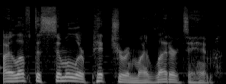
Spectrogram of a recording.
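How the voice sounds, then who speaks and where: An actor playing a rational, blunt young scholar in a video game, speaking in a measured, detached, matter-of-fact way. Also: male voice, medium pitch, animated, faint music behind, lightly acted. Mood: cool, blunt. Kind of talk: English video game voice acting.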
